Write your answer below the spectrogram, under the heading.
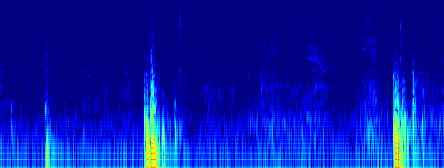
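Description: A light knock, then two heavy thumps about two and a half seconds apart, the second near the end.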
